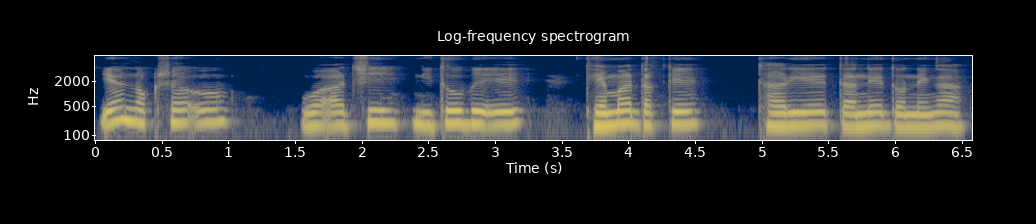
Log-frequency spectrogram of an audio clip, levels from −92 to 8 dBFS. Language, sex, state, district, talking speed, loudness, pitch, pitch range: Garo, male, Meghalaya, North Garo Hills, 80 wpm, -17 LUFS, 180 Hz, 170-195 Hz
